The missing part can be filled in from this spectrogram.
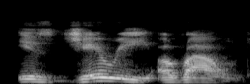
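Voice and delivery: slow, deliberate delivery with drawn-out words. Repeating the question to a suspicious man at the door, said slower.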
